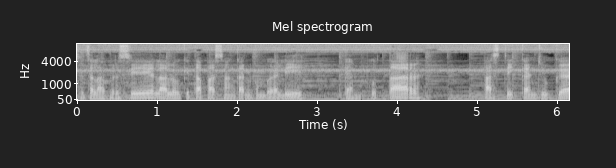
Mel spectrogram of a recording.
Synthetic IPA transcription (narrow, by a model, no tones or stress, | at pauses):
sət̪əlahbərsɪhlalukit̪apasaŋkankəmbali | d̥anput̪ar | past̪ikand͡ʒuɡ̥a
